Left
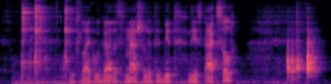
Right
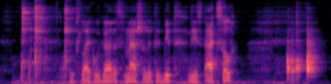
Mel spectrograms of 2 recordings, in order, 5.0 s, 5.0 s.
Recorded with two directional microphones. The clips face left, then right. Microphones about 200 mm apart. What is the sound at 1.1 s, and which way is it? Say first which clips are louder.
Speech: right 5 dB; 50° right (ahead or behind).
